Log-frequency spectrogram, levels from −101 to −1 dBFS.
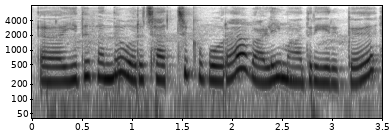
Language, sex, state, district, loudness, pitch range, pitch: Tamil, female, Tamil Nadu, Kanyakumari, -14 LUFS, 230-275 Hz, 250 Hz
